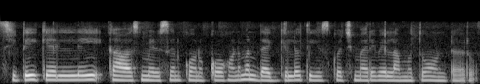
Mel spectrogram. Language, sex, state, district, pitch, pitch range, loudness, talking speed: Telugu, female, Andhra Pradesh, Srikakulam, 195 Hz, 190-205 Hz, -17 LUFS, 200 wpm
